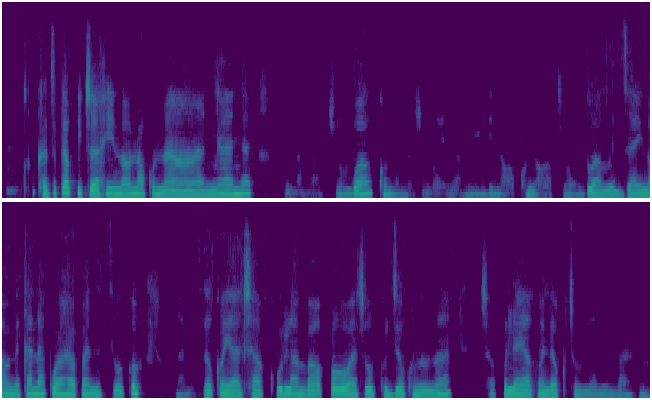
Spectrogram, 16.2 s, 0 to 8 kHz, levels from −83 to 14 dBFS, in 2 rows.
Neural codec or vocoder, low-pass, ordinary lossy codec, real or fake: codec, 16 kHz, 1 kbps, FunCodec, trained on LibriTTS, 50 frames a second; 7.2 kHz; Opus, 32 kbps; fake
